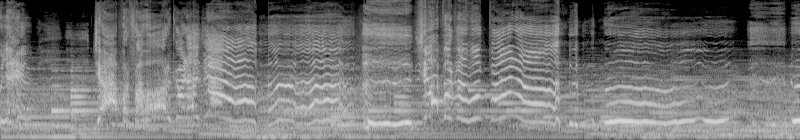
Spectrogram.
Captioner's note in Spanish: sollozos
